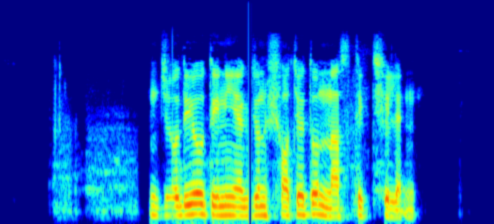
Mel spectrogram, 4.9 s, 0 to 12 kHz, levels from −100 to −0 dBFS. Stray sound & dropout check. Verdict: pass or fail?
fail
